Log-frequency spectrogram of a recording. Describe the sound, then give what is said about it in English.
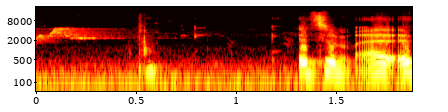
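A bird calls loudly from a tree across a yard, giving a brief high whistled chirp and then a louder cluster of quick calls. “If you can hear it, well, that bird, it's like in a tree across the yard, so loud.”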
